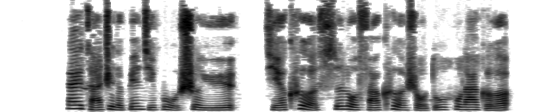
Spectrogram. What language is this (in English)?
Chinese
